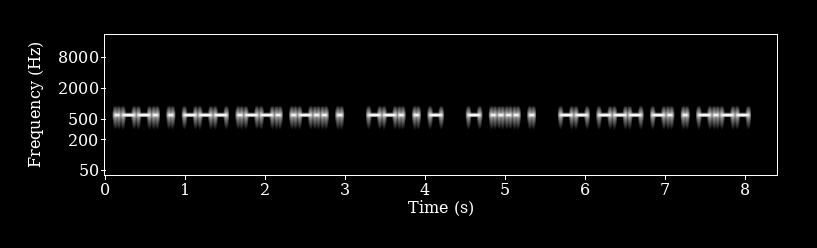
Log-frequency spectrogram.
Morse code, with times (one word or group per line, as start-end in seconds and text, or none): 0.2-3.0 PEOPLE
3.3-4.2 GET
4.6-5.4 THE
5.7-8.1 MONEY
